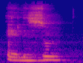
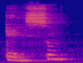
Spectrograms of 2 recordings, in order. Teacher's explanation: there is a Z sound in ils ont, elles ont, which is they have, and an S sound in ils sont, elles sont, they are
